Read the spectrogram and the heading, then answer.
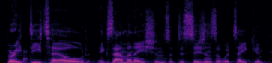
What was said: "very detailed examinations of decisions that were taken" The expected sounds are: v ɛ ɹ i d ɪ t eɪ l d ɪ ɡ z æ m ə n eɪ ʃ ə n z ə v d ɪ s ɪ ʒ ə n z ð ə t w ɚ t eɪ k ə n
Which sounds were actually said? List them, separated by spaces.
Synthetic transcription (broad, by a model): v ɛ ɹ i d ɪ t eɪ l d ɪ ɡ z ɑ m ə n eɪ ʃ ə n z ə v d ɪ s ɪ ʒ ə n z ð ə t w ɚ t eɪ k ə n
